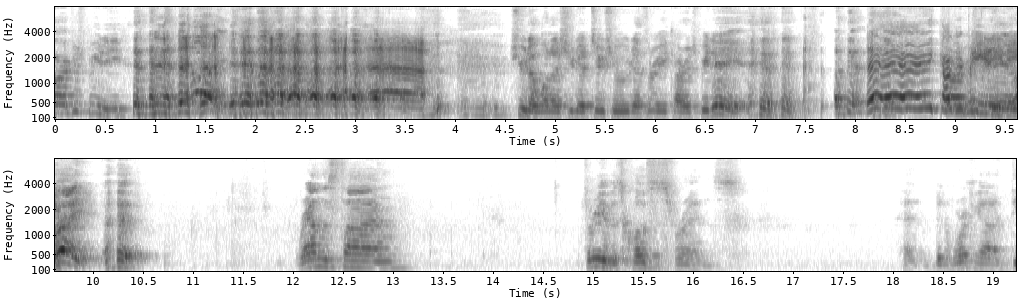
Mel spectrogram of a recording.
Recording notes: Folks the sound on this isn't the best, we had a recorder problem. The sound on this isn't the best, we had a recorder problem and tries to record this two weeks in a row, some type of curse. It's like the old days, still listenable but you'll wanna crank it.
